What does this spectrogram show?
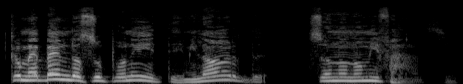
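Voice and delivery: ordinary delivery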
